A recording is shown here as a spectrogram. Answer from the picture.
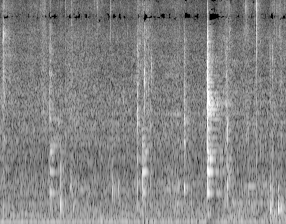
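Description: Wooden spatula stirring trotters in a large aluminium pot, with several knocks against the pot's side that ring briefly; the loudest comes about four seconds in. Under it runs a steady low hum and a faint sizzle of the trotters frying in oil.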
